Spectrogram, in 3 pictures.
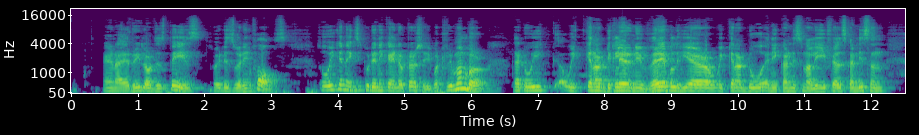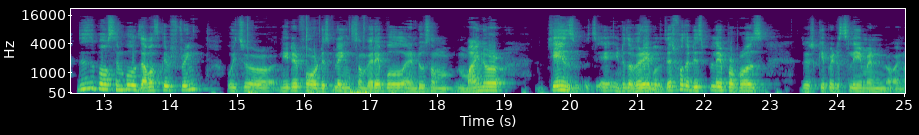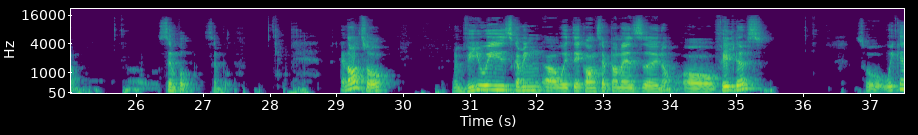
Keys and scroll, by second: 1.4 F5, 15.1 BackSpace, 16.1 space, 17.7 ctrl+s.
